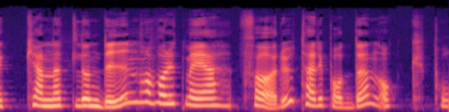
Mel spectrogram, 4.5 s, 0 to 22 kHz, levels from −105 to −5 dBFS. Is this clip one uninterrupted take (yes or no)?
yes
